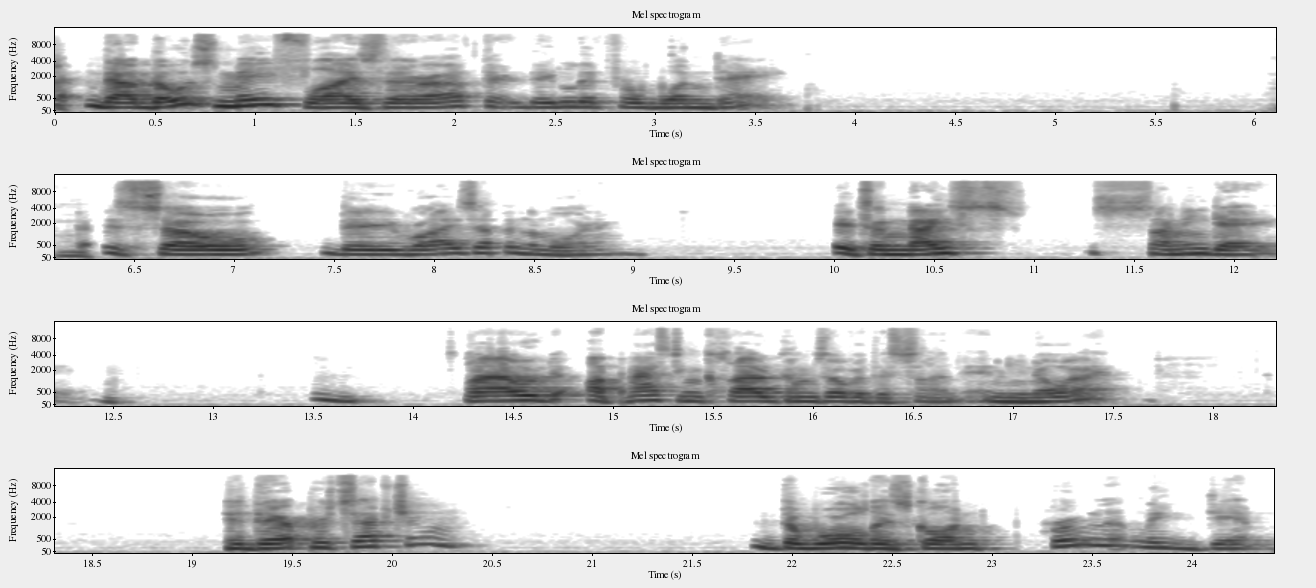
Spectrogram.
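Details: Adult man with ALS diagnosed four and a half years ago, advanced and nearing end stage: onset right calf, spreading through legs, core, arms and hands, now neck deep with difficulty speaking and breathing; speaks using a ventilator to inflate lungs; dysarthria (ALS).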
